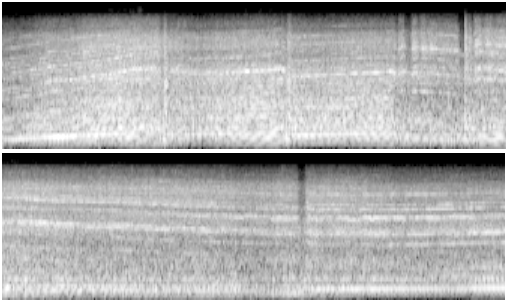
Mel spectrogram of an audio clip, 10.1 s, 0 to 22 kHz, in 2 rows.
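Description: V8 Supercars race cars launching at the start of a race at the Perth SuperSprint, a loud dense roar of many engines revving and climbing through gears together, rising and dipping with shifts over several seconds, no talking.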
